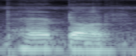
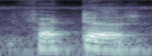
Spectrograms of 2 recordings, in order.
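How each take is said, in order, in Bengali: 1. মাঝের t ধ্বনিটি হালকা, কোনো জোর ছাড়া। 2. মাঝের t ধ্বনিটি চাপ দিয়ে, জোর দিয়ে বলা হয়। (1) "কেউ এরকম করে বলে না" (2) "টি এর ওপরে জোর দিতে হচ্ছে"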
